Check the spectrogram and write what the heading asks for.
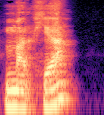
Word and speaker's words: margea: También la palabra 47-74, siempre la concordancia de Strong y pronunciada margea, M-A-R-G-E-A-H, margea, puede definir un refrigerio o un reposo.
